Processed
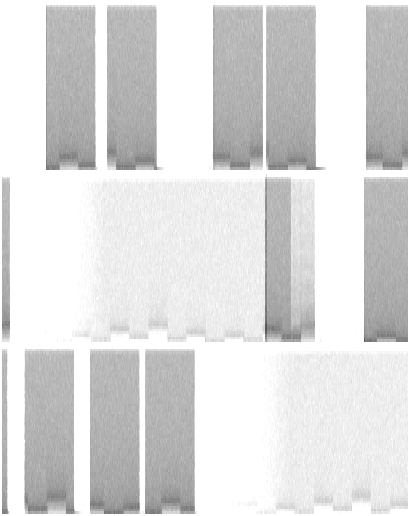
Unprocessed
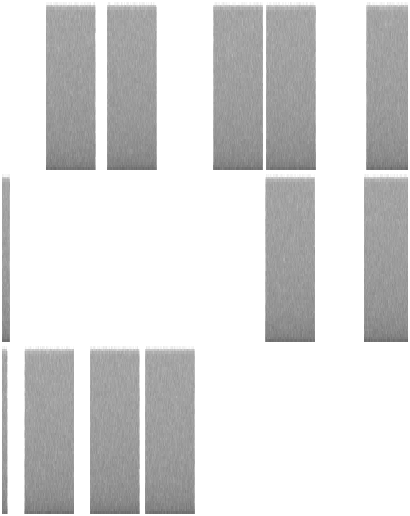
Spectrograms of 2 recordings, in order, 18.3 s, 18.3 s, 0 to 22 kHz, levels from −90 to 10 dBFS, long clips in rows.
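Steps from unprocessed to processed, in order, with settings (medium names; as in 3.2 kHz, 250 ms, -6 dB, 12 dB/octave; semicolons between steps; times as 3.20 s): 10.42–11.53 s: median filter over 15 samples; recorder AGC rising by 21 dB/s; frequency shift -220 Hz; step-sequenced high-pass 3.5 Hz 340–2400 Hz; trim -8 dB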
